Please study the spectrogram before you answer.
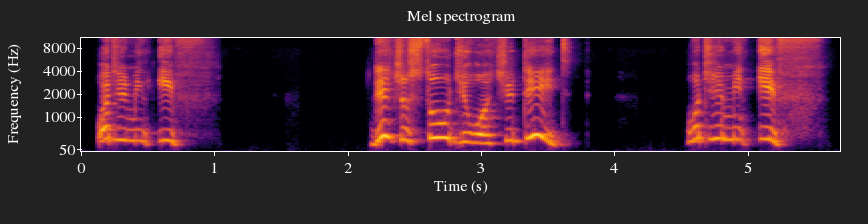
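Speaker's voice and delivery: high, incredulous "What do you mean if?"; indignant challenge. Real, not acted. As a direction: push back on the "if" in disbelief. Challenging a conditional apology.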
